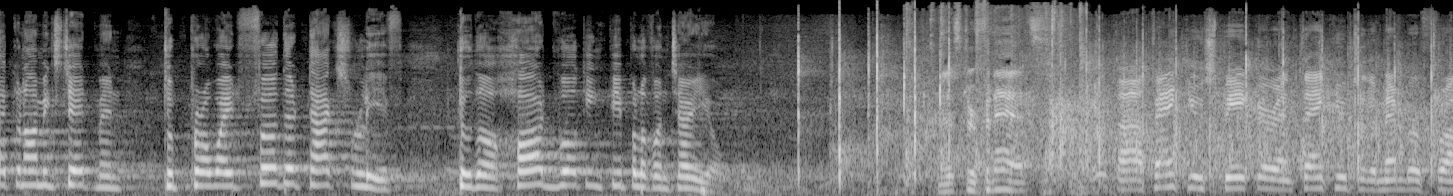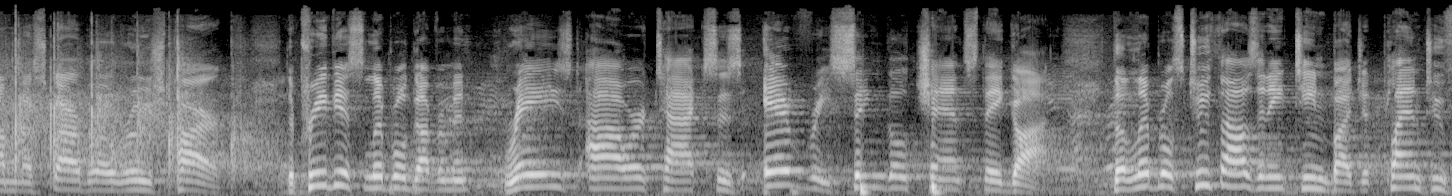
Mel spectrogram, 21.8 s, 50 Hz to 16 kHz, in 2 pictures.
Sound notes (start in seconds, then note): 8.2 applause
